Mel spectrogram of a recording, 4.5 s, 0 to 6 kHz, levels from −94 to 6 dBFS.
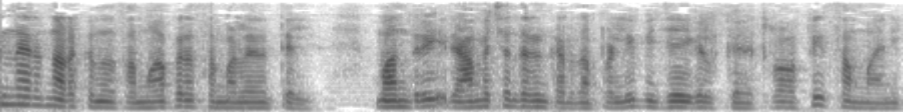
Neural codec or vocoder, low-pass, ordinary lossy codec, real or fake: none; 5.4 kHz; none; real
